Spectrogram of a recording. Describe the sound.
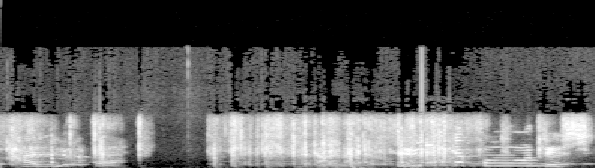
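A bag of dog treats for a dog named Tao rattles and crinkles in busy, loud bursts, pausing briefly after the first second before shaking on steadily, with faint voice-like sounds mixed in.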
